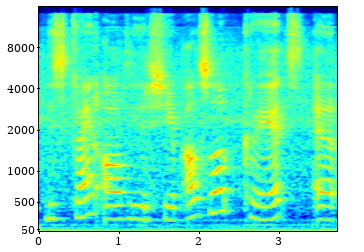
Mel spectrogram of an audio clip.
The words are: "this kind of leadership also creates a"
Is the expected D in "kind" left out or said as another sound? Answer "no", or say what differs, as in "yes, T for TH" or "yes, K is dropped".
yes, D is dropped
